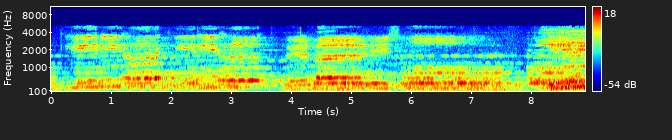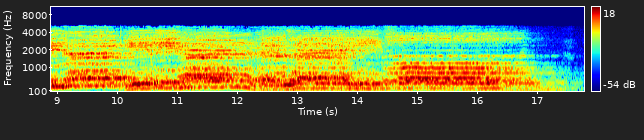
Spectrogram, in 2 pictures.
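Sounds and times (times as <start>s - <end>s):
choir singing: 0.2s - 17.5s.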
